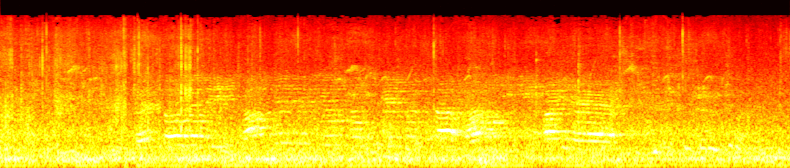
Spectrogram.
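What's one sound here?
Horse hooves thud softly on sand.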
